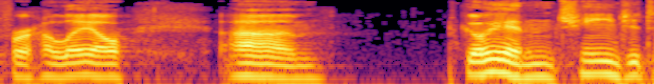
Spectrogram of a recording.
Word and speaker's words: Heylel: Hallel, H-E-Y-L-E-L, and that second E is a long E. That's why I put the macron over the top of that. Hallel, H-E-Y-L-E-L, macron over that second E, Hallel.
